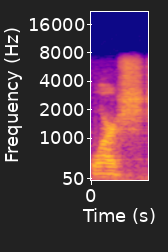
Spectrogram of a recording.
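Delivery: "warsh" with an added R; regional pronunciation. Retold or imitated. Imitating dad from Kentucky, "warsh" with an R. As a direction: say wash as "warsh". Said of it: "he always says".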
